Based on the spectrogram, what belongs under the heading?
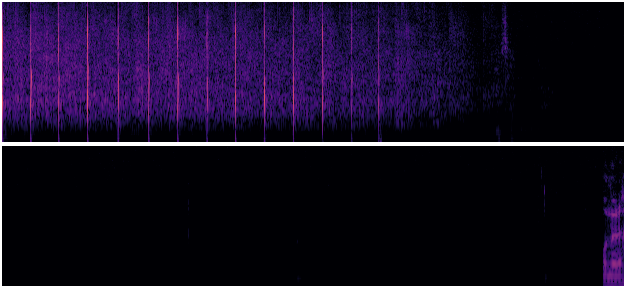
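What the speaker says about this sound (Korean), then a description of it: "서로를 격려하고 환영하는 박수로 맞이하도록 하겠습니다" A church congregation gives a welcoming round of applause during a Sunday worship service, starting as a run of sharp, evenly spaced claps that quickly fade out into near silence, with a faint voice returning at the very end.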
